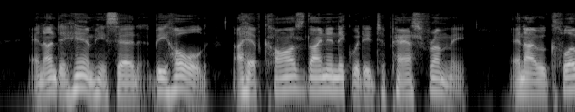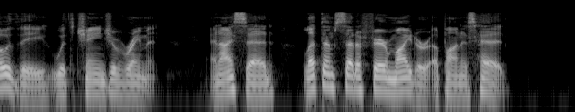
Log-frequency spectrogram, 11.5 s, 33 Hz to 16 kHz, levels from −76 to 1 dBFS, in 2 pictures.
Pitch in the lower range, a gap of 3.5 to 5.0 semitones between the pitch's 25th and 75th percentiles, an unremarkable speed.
Yes: very low, 95 Hz; average, 4.0 semitones; average, 190 wpm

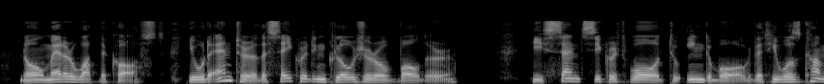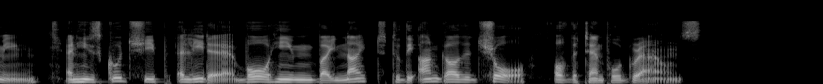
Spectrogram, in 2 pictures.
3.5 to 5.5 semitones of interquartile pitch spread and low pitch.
No: narrow, 2.6 semitones; low, 115 Hz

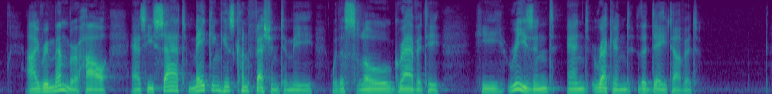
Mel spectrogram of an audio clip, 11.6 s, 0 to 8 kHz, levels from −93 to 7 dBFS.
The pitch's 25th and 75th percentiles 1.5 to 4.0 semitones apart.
No: average, 5.2 semitones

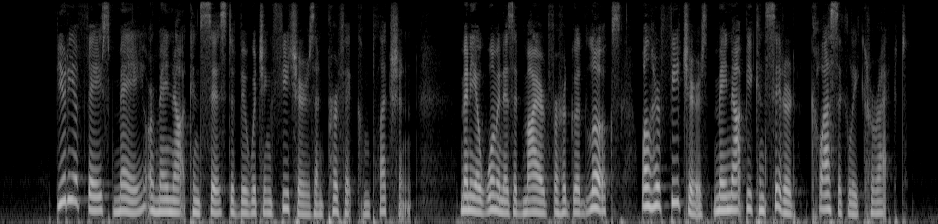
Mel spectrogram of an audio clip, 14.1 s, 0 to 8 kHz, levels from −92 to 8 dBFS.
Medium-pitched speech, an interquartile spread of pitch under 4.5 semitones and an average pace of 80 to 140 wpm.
Yes: medium, 165 Hz; average, 4.0 semitones; slow, 135 wpm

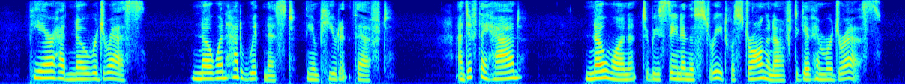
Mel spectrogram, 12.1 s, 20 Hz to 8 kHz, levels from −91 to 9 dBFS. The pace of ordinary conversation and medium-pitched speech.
No: average, 150 wpm; high, 205 Hz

